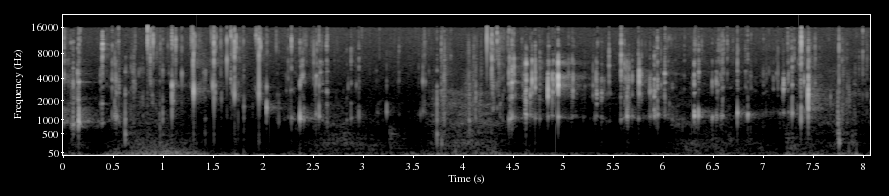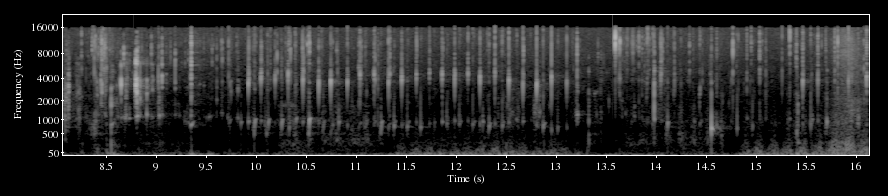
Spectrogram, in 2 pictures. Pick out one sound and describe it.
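A young man whispers softly, very close to a microphone.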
